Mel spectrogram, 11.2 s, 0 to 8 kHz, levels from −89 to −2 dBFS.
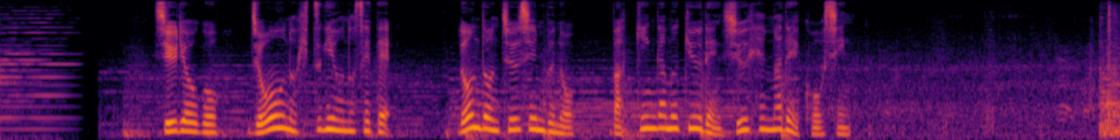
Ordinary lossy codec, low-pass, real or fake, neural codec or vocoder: none; none; real; none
